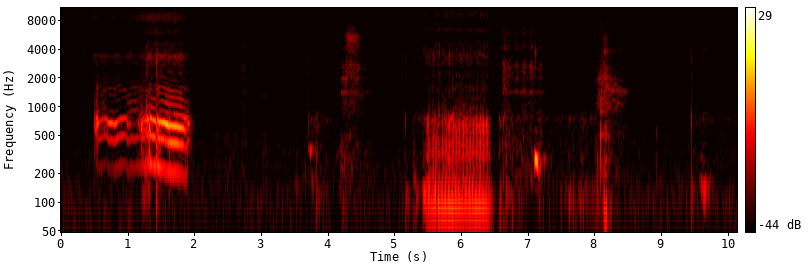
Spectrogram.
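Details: Snoring from a sleeping pet named Tini: irregular snorting and whistling breath noises with a few pauses between them.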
